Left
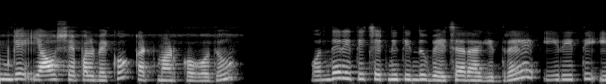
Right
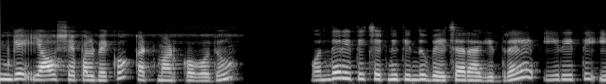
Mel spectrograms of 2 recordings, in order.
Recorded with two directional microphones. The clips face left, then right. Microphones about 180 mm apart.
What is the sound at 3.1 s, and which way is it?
Speech, 50° right (ahead or behind).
